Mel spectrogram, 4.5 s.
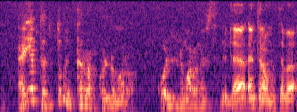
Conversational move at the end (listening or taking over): taking over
